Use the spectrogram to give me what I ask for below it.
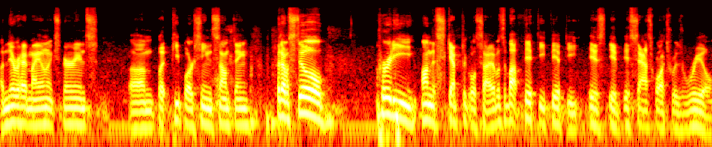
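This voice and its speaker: With an American accent, a man speaks at a medium pitch with ordinary pitch variation. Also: fairly quick pace. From Scotland. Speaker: Bigfoot researcher. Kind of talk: interview on live stream.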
